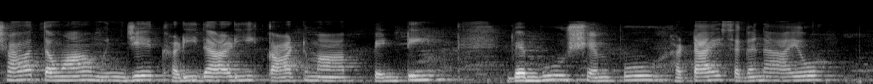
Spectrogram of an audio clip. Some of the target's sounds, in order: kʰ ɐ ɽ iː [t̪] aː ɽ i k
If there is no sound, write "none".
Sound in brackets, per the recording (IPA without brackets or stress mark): d̪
